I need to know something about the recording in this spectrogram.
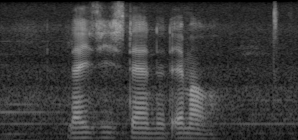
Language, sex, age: English, male, 19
